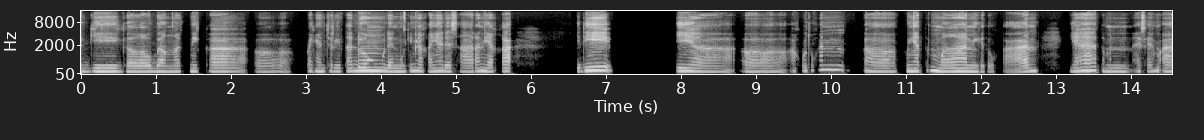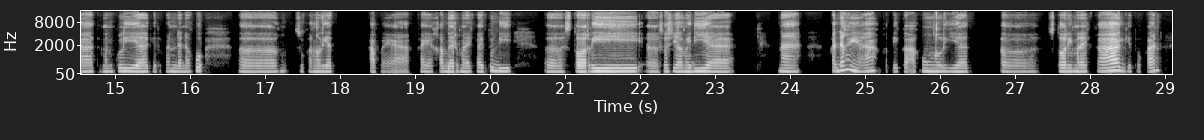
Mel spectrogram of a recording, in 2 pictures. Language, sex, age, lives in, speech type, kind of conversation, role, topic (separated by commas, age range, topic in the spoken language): Indonesian, female, 30-34, Indonesia, conversation, advice, user, Mengapa saya sering membandingkan kemampuan saya dengan orang lain?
